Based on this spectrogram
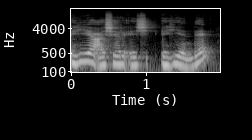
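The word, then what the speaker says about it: אהיה אשר אהיה: 발음이 맞는지 네, 맞아요. 모르겠네. 네. 그러니까 에히에 아시엘 에히에인데 그러면 이제 영어로 보면은 에히에를 보통 그러니까 에히에가 비동사잖아요.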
